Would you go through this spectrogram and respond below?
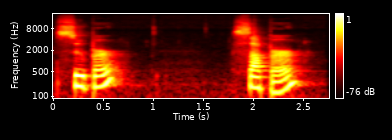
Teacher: super and supper both have the stress on the first syllable so in the word super the stress is on the su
